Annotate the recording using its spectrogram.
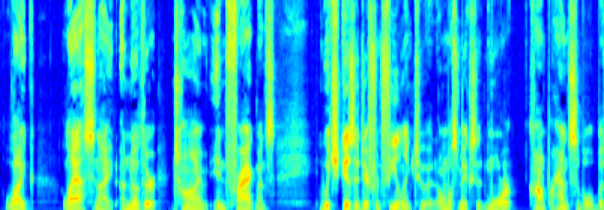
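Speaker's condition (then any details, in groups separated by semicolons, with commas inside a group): No condition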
